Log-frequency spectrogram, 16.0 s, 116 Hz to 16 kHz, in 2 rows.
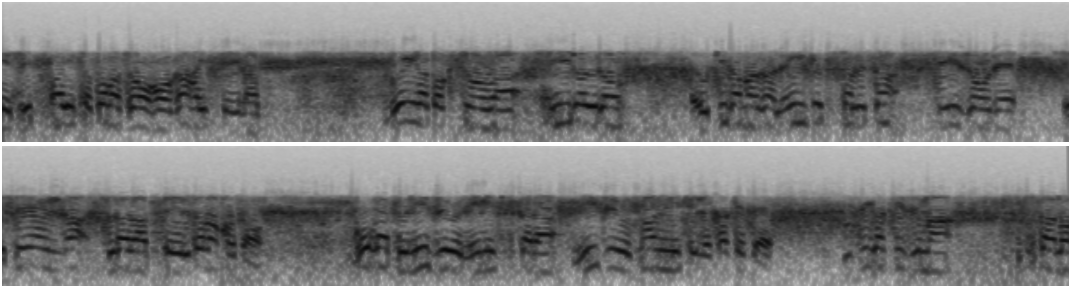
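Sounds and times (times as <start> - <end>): announcer speaking over shortwave radio: 0.0 - 2.0, 2.8 - 10.0, 10.6 - 16.0.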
